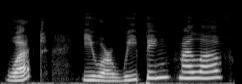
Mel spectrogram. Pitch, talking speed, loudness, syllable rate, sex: 240 Hz, 150 wpm, -17 LUFS, 4.2 syllables/s, female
